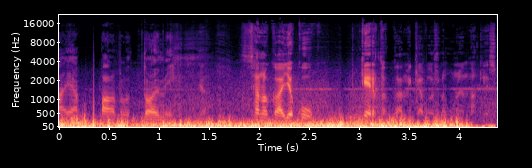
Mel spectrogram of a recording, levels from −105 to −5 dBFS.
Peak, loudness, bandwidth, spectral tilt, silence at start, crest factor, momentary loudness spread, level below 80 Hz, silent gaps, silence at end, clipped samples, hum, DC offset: -4 dBFS; -22 LUFS; 5 kHz; -8.5 dB/octave; 0 s; 12 dB; 5 LU; -20 dBFS; none; 0 s; under 0.1%; none; under 0.1%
